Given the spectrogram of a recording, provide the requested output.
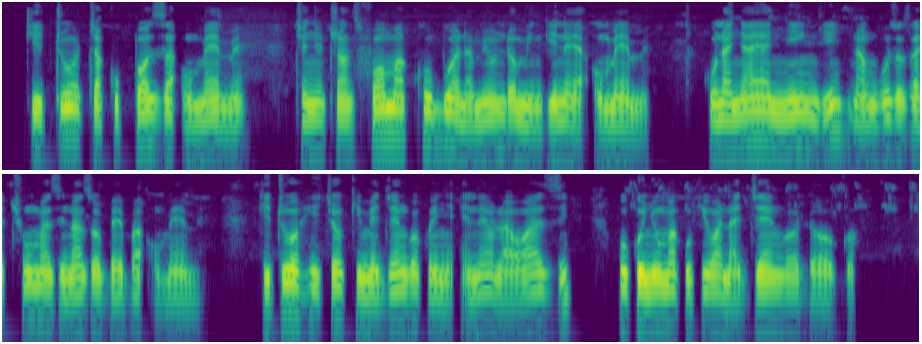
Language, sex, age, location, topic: Swahili, male, 25-35, Nairobi, government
